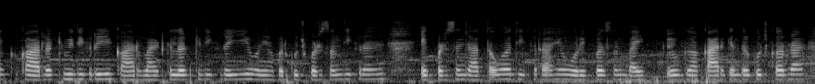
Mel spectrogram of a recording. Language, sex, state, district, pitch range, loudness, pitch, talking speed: Hindi, female, Uttar Pradesh, Hamirpur, 215-230 Hz, -23 LUFS, 220 Hz, 285 wpm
